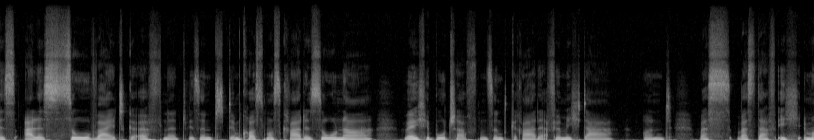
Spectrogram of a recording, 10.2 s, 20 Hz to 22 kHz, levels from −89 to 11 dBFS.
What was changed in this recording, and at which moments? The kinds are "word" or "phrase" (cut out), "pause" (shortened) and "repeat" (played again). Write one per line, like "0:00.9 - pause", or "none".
0:06.8 - word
